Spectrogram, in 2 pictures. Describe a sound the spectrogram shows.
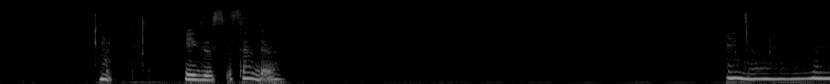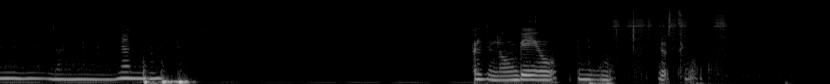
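A young woman speaks with animation into a microphone, close and clear.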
